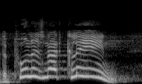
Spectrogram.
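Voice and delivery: put-on very high-pitched, accusing, complaining yell. Recounting a woman at the pool, the speaker retells how she yelled. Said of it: "she just yelled".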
